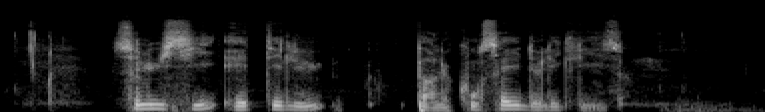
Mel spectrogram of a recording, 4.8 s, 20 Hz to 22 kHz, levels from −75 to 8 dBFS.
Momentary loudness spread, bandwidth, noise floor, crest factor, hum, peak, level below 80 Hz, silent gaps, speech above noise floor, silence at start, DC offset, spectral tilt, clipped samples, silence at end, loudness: 17 LU; 11 kHz; -53 dBFS; 20 dB; none; -2 dBFS; -50 dBFS; none; 32 dB; 0.2 s; under 0.1%; -4 dB/octave; under 0.1%; 0.9 s; -20 LUFS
